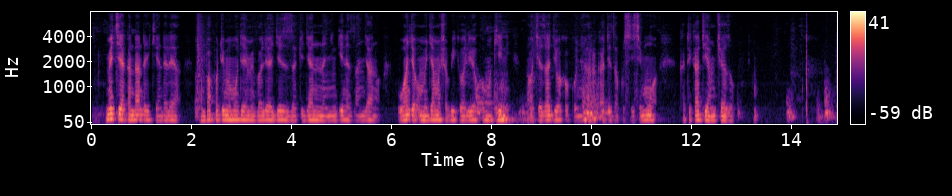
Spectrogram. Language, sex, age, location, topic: Swahili, male, 36-49, Wajir, government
